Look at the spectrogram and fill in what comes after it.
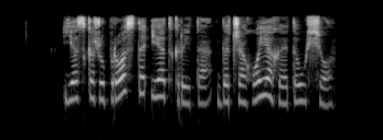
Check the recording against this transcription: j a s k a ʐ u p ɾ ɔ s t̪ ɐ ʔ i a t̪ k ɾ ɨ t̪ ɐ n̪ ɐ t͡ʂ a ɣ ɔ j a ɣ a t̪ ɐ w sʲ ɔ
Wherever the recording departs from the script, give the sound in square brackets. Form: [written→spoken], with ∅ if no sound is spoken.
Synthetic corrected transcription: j a s k a ʐ u p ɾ ɔ s t̪ ɐ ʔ i a t̪ k ɾ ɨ t̪ ɐ [n̪→d̪] ɐ t͡ʂ a ɣ ɔ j a ɣ [a→ɛ] t̪ ɐ w sʲ ɔ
